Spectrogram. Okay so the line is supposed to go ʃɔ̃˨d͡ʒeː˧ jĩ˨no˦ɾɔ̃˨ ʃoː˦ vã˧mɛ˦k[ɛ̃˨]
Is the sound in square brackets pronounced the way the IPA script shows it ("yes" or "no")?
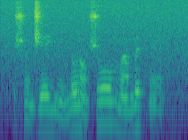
yes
